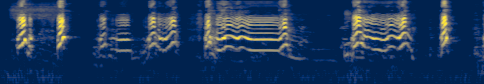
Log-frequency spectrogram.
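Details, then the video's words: Shiba Inu producing a run of yowling, whining calls, some long and wavering, others short yips, in bursts roughly every second, with brief human speech nearby. "Shiba sounds"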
